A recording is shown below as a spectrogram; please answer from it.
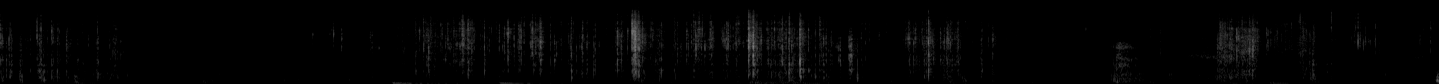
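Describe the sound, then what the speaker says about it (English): AFL Footy Stars card packets are crinkled and torn open in close, bursty plastic rustles with brief pauses between them, and no one speaks. "these packets are extremely difficult to open."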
